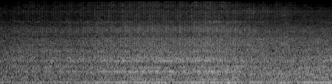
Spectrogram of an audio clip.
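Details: 1953 Chevrolet pickup, parked since Hurricane Katrina and partly converted to 12 volts, on non-ethanol gas, first start in years: steady, even low rumble at about three and a half beats per second with no misses; a healthy idle.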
